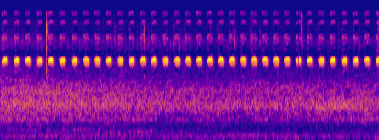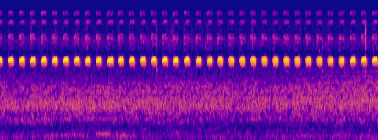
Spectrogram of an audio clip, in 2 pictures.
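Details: Courting cricket at night before daybreak, giving a clear, ringing high chirp in a very even rhythm of just over two per second, steady from start to end above gentle hiss.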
